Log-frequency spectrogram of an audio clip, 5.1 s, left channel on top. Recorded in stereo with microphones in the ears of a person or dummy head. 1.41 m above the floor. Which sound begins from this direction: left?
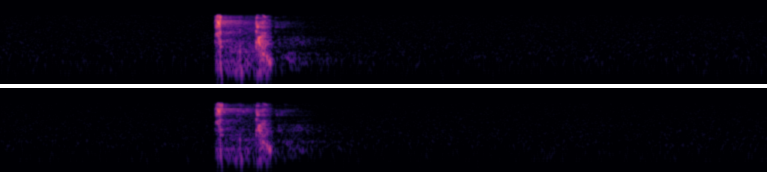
Scissors, at 1.4 s.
